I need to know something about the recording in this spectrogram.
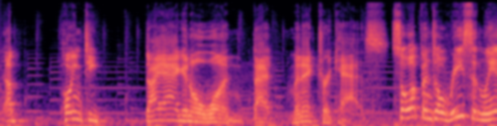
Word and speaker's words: Manectric: The official one is Monectric. Monectric. It's a combination of main and electric, which makes sense because it's an electric type with a main.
